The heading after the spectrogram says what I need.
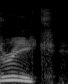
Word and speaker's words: Reek: My name is Reek. It rhymes with leak.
